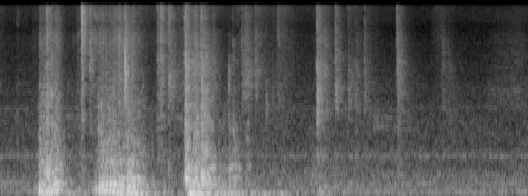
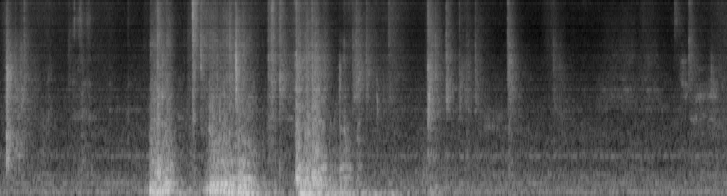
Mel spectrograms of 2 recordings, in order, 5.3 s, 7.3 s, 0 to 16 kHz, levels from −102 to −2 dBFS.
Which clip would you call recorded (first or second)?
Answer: first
